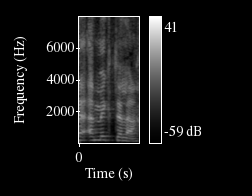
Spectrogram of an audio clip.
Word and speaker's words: amygdala: the amygdala.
